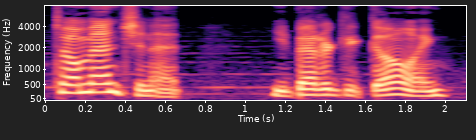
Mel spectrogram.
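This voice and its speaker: Game role: knowing, helpful woman, notably low pitch, lively intonation, polite and composed. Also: a little fast. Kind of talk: English video game dialogue. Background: loud music.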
